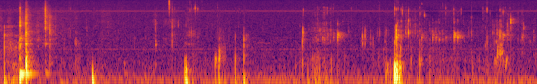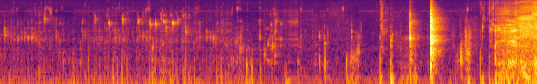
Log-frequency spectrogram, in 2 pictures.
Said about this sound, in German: So, und jetzt werde ich erstmal einen Schluck trinken.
